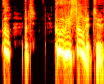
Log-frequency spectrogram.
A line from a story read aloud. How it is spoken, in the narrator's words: spluttered Michael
